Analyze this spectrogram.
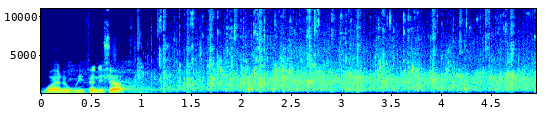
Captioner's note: applause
